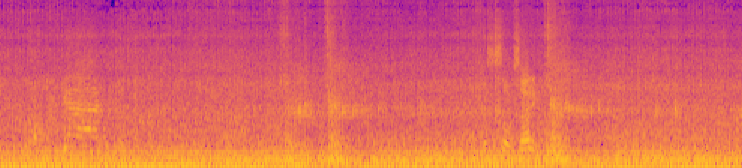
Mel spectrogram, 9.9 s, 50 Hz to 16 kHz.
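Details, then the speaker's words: Honda CT70 K0 trail bike, first start after swapping the 140cc engine for a high-compression 212cc engine. Single pulls with a steady, even thump and clean revs, no knocks or rattles. The engine is running healthy. "exciting oh if you sound SS great man sounds so good so good really"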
